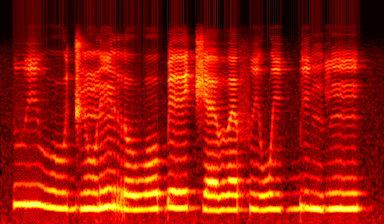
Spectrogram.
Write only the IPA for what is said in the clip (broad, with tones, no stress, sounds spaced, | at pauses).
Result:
β i˦ β uː˨ d͡ʒ ũ˨ ɾ ĩ˦ r ʊ˨ w o˨˦ ɓ eː˦ t͡ʃ ɛ˨ β ɛ˨ f i˨ w i˨ ɡ͡b i˦˨ ŋ ɣ ĩ˦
